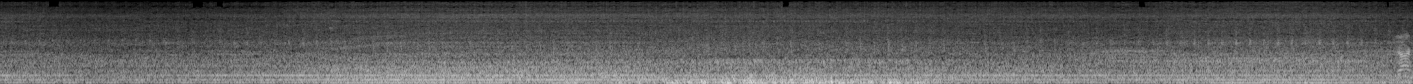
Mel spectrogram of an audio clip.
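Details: Peugeot 307 SW idling after timing belt replacement, alternator service and power steering flush, charging 14 V under load, rollers and water pump checked; steady even idle, low smooth hum, no ticking, slapping or whine, healthy.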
